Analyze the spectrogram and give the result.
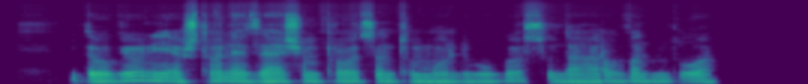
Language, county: Lithuanian, Kaunas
